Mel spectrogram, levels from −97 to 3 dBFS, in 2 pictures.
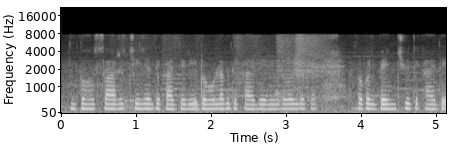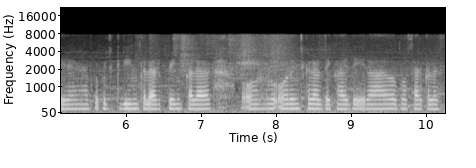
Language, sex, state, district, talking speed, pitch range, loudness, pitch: Hindi, female, Bihar, Muzaffarpur, 240 wpm, 170-180 Hz, -18 LUFS, 175 Hz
